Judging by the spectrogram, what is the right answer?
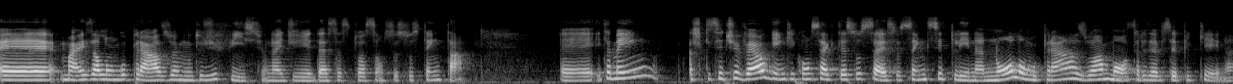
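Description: Using a normal speaking voice, a woman with a medium pitch talks at a moderate pace with ordinary pitch variation. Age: 20s. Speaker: economist, financial planner. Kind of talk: recorded testimony.

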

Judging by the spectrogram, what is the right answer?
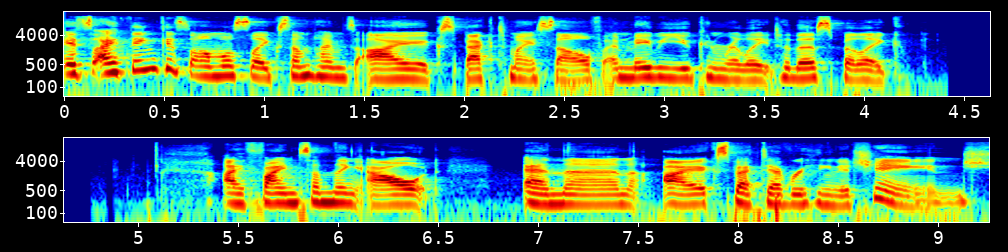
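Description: Very clean recording with a silent background of a woman at a medium pitch, with a bright, sharp tone, ordinary pitch variation and a fairly quick pace. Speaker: podcast host and singer. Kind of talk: solo reflective monologue. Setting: alone in a recording room. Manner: rambling with frequent laughs.

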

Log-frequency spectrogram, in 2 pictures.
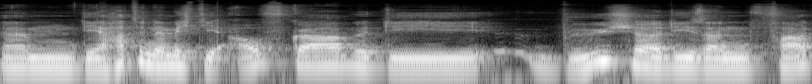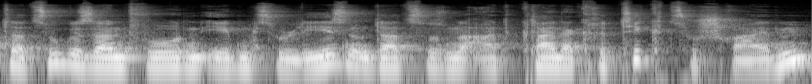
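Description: Hardly pausing, a man with a medium-pitched voice and a dark, mellow tone speaks at a moderate pace with ordinary pitch variation. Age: 30s. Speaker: father and podcast host. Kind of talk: casual book discussion with his children.

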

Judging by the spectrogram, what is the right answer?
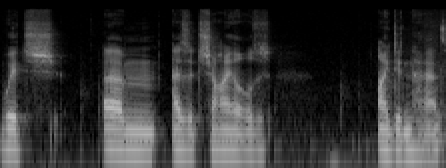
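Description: A man speaks with a Dutch accent. His pitch sits in the medium range. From Netherlands. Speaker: podcast host. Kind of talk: casual monologue. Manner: halting.

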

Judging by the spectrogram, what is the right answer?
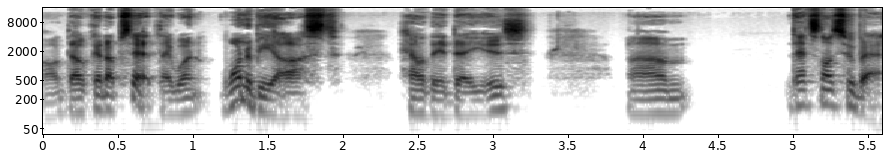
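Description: Speaking with a calm tone and lively intonation, a man with a fairly low pitch leaves long, frequent pauses. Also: moderate pace. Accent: Australian. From Sydney, Australia. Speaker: mindfulness teacher and creative director. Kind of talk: guided meditation and interview answers. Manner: calm, hesitant with filler words.

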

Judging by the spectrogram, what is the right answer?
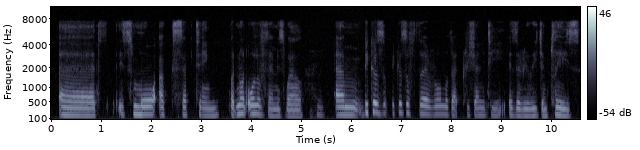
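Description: At a fairly slow pace, a woman with a Zimbabwean accent speaks at a fairly low pitch with fairly even intonation. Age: 30s. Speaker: guest. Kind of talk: casual interview.

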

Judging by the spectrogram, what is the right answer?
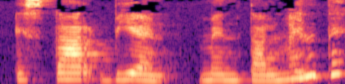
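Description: A woman speaks over noticeable background noise. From Mexico. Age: 30s. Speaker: teacher and psychology podcaster. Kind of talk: interview.

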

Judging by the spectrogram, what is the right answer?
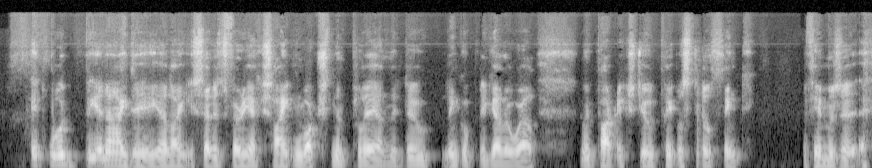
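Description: Fairly low in pitch, a man with a Wearside accent talks at a fairly quick pace with fairly even intonation. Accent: Wearside (Sunderland) English. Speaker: fanzine contributor and football fan. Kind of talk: casual chat. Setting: video call.

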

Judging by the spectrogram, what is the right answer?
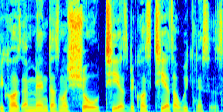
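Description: A man speaks at a fairly slow pace in a normal speaking voice. His pitch is fairly low. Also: very clean recording, silent background. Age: 30s. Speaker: podcast host. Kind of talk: solo monologue podcast.

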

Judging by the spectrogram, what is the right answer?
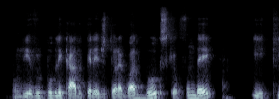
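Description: Over a quiet background, a man speaks with fairly even intonation. His voice is somewhat breathy. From Brazil. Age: 50s. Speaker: writer and editor. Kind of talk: interview.

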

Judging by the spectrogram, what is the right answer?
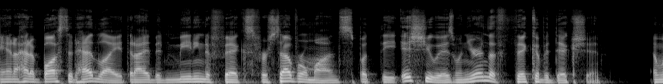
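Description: A man with a plain, everyday voice speaks at a fairly quick pace with a fairly low pitch and ordinary pitch variation, in a very clean recording with a silent background. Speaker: personal trainer and former addict. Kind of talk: interview testimony. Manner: casual, filler-heavy.

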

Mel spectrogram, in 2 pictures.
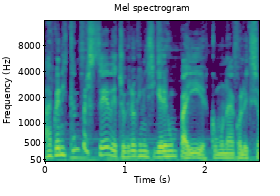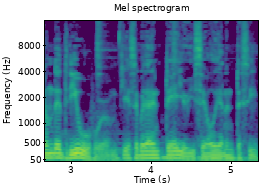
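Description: A man with a Chilean accent, very deep and low in pitch, at a very fast pace with hardly any pauses and very wide pitch swings, music in the background. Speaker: podcast host. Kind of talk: angry rant. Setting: home studio.

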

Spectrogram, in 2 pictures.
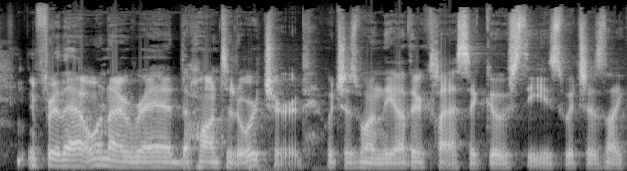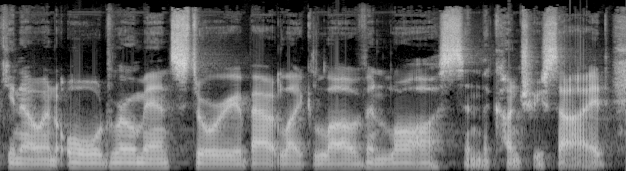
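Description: A man with an American accent talks at a moderate pace with hardly any pauses and very even loudness. His intonation is fairly even, and there is noticeable background noise. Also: fairly low pitch for a man. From New Jersey. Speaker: zine publisher. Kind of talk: casual interview chat.

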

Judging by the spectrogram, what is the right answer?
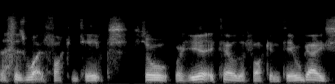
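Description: This man talks at a very fast pace with a fairly low pitch, recorded dry and close with no echo. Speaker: podcast host. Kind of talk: casual solo podcast monologue. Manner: low energy.

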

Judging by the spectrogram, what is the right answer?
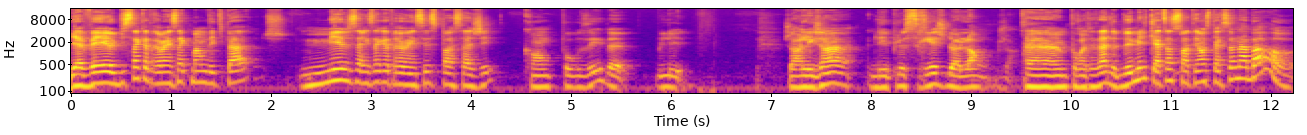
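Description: Long, frequent pauses interrupt delivery that is very slow in pace. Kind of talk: casual chat.

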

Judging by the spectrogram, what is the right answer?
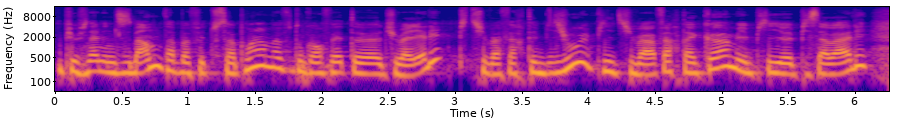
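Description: Very fast speech from a woman at medium pitch with ordinary pitch variation, against noticeable background noise. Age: 20s. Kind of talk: interview.

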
